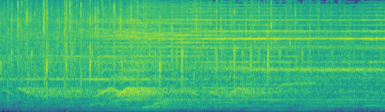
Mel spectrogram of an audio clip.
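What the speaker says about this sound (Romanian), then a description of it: "dați-le aplauze" Audience at a school cultural-artistic event for education workers' professional day applauds, a sustained wash of clapping and crowd noise with a slight swell in the middle, steady and moderately loud.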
